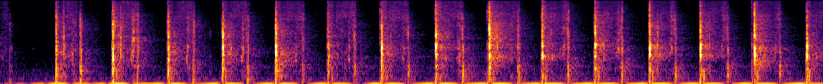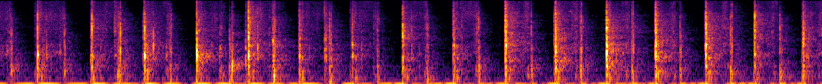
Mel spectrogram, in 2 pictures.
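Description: A deck of oracle cards being shuffled by hand, giving many quick, crisp slaps in a steady, even rhythm that continues throughout with no talk.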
